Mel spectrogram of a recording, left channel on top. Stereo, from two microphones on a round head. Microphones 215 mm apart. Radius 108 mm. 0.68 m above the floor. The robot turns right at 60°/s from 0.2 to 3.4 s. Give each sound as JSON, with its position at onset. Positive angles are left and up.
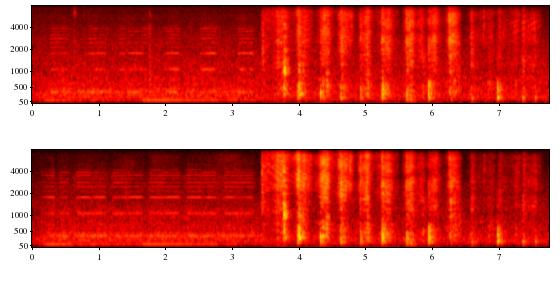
{"t": 3.4, "sound": "running footsteps", "side_deg": -65, "distance_m": 1.5}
